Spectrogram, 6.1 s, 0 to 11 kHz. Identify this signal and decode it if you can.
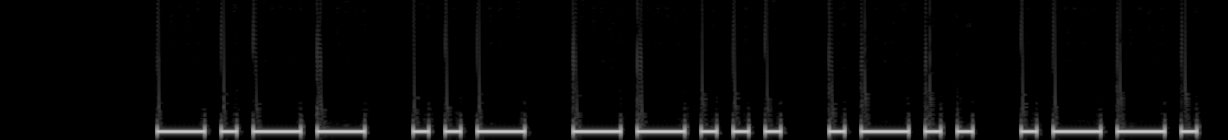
Morse code, heard as a keyed tone, about 15 wpm, 700 Hz. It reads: YU7LP
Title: DXCC-100 Call Signs - 5 Characters - Repeated 2x - 15wpm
